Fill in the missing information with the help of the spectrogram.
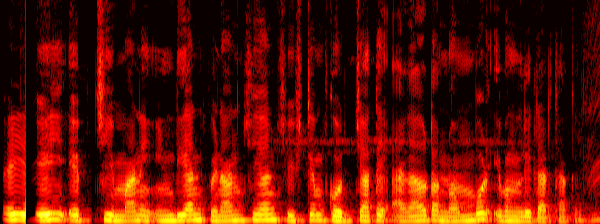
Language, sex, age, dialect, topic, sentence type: Bengali, male, 18-24, Standard Colloquial, banking, statement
